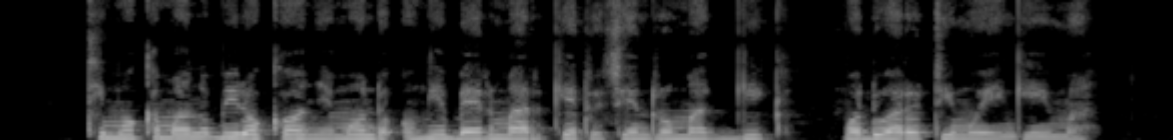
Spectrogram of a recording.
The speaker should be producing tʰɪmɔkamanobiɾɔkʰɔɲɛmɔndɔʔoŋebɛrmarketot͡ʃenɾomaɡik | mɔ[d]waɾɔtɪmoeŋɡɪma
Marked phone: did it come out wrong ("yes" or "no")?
no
